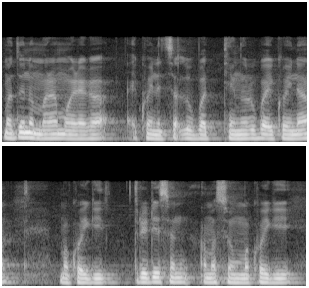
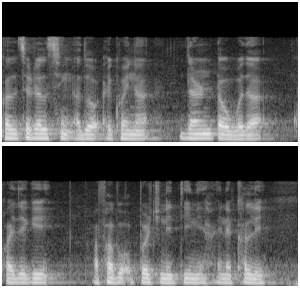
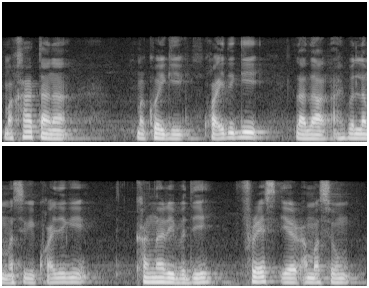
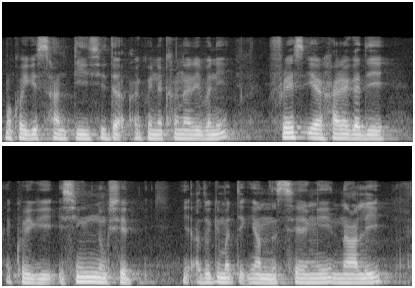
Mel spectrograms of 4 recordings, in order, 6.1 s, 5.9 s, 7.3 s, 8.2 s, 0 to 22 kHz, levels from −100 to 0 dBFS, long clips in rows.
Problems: none marked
